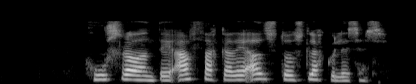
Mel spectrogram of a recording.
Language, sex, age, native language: Icelandic, female, 40-49, Icelandic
